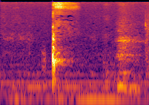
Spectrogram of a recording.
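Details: Two-day-old, wide awake, with one short, sharp hiccup over quiet background, then soft breathing.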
